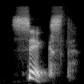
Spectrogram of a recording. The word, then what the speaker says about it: sixth: Sixth. Sixth. Sixth. So sixth refers to the number six of something. This is a really good word to practice some pronunciation. Slow down that sixth, that middle part there.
